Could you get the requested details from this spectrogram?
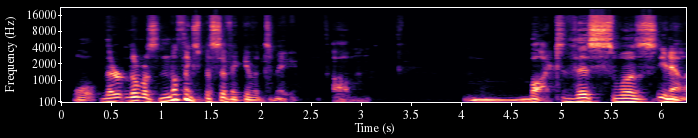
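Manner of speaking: halting delivery with pauses, drawn-out but. Quoting what was said, imitating Obama. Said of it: "I don't do a very well Obama".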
